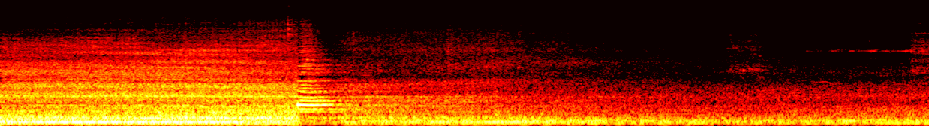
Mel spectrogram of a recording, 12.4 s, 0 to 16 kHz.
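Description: Diesel engine of a rebuilt ex-GP9 locomotive leading a rail work train past close by: steady engine tones over a low rumble that drop sharply in pitch and fall away about four seconds in as the unit goes by. The quieter rumble of empty tie flatcars rolling over the rails follows, with a faint high wheel squeal near the end.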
